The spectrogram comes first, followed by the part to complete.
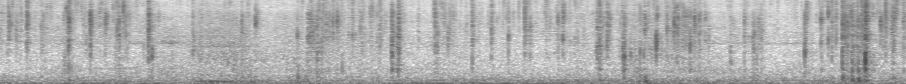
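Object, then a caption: Cornstarch and gym chalk paste in a plastic bowl. Both hands squeeze and crunch a green, damp paste of cornstarch and gym chalk in a large plastic bowl, fingers digging into it. The result is a dense stream of bright, crinkly crackles and crunches over a low rumble, with a sharper crunch near the end.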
